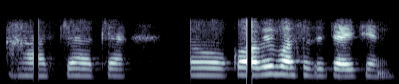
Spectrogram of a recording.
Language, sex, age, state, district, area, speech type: Bengali, female, 45-60, West Bengal, Hooghly, rural, conversation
